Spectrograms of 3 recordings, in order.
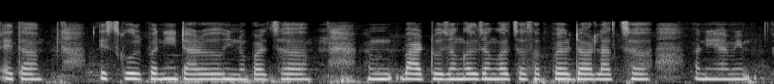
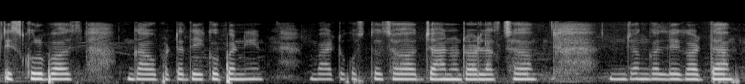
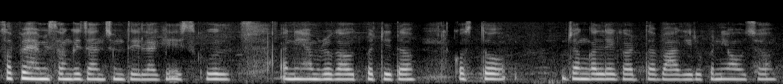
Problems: constant background noise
